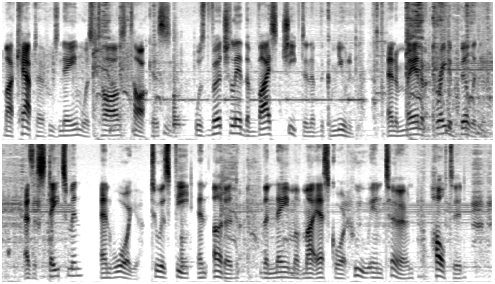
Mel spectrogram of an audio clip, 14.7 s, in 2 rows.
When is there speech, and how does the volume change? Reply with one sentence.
The speech can be heard from 0.0 to 14.3 s, at a steady volume.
